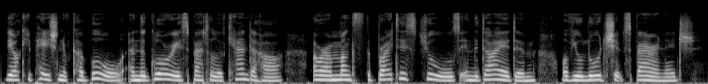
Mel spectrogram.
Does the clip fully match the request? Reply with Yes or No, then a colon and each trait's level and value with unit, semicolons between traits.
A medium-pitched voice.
No: high, 200 Hz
